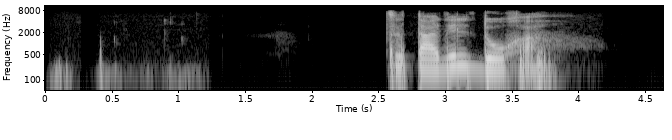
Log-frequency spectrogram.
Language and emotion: Russian, neutral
